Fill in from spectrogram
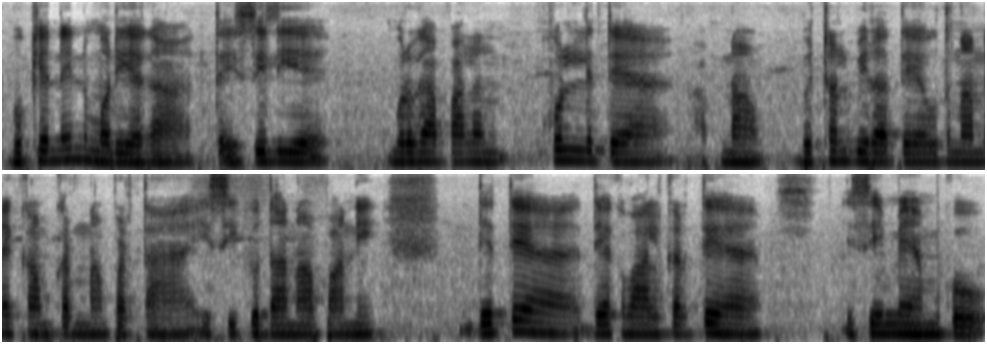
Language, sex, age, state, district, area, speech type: Hindi, female, 60+, Bihar, Madhepura, rural, spontaneous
